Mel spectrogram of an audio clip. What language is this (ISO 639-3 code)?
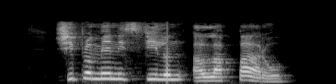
epo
